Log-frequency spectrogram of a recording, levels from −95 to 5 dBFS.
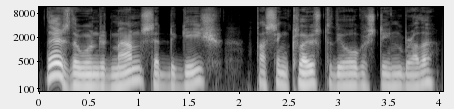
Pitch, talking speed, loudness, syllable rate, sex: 125 Hz, 210 wpm, -19 LUFS, 6.8 syllables/s, male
